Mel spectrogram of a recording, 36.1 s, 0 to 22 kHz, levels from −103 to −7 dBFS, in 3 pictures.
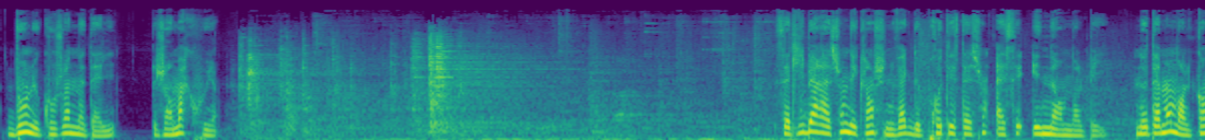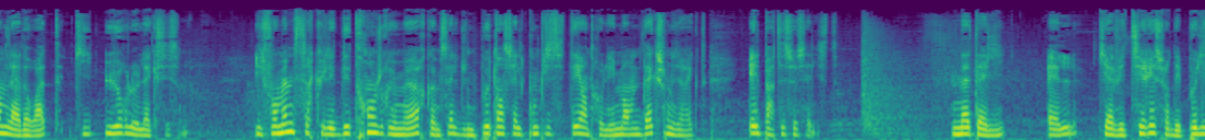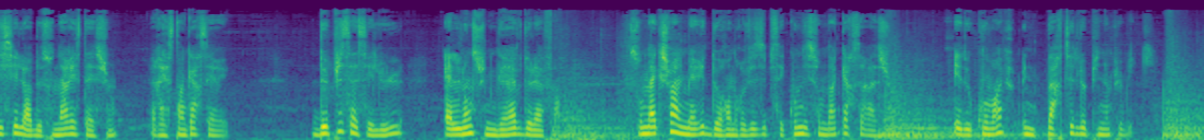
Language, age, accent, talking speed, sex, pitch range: French, 20-39, French, 155 wpm, female, 155-195 Hz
